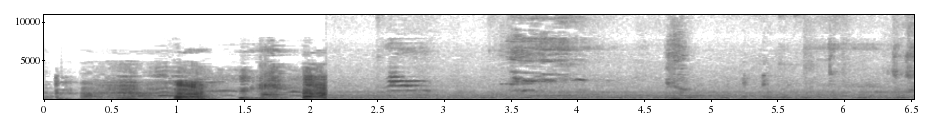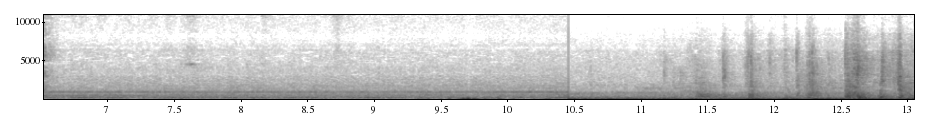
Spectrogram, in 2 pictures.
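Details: Domestic cat from a compilation of funny cats and kittens, giving a few short harmonic meows in the first two seconds, followed by a long steady electrical hum and low rumbling background noise.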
